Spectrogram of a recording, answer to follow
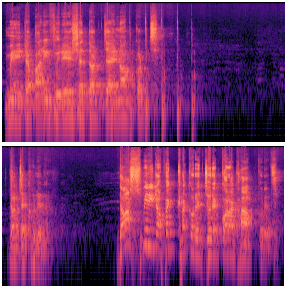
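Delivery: ordinary talk, nothing marked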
